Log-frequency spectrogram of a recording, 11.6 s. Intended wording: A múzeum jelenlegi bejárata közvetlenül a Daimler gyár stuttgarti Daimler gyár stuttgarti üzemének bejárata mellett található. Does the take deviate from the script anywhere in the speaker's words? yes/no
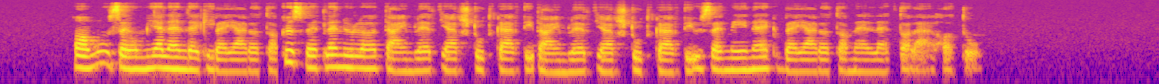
no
